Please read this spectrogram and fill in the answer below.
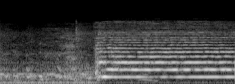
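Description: A man's chanting voice over a microphone, holding one long steady note that starts about a second in: unaccompanied Pashto nauha recitation.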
